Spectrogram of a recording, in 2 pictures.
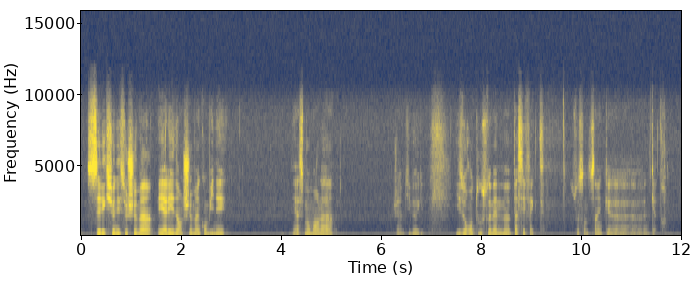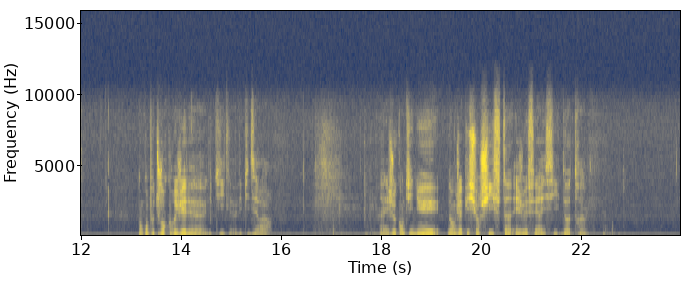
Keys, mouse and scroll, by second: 0.2 shift+click, 2.1-4.0 drag, 5.1 F2, 5.9 click, 11.8 click, 12.3 click, 12.7 click, 13.4 click, 14.5 click, 17.8 F6, 21.3 shift+click, 22.3 ctrl+shift+z, 23.0 ctrl+shift+click, 23.7 shift+click.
